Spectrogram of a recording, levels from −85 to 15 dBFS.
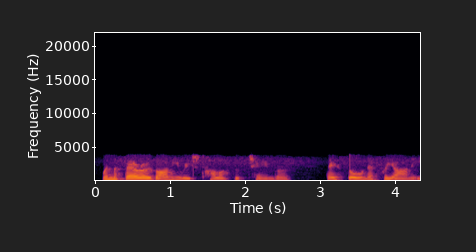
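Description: Flipped bits on the digital phone line, bit errors at a rate of roughly 0.1 to 0.15 percent, corrupt isolated samples in this telephone-band speech. They give brief crackling ticks from 1.28 to 1.32 s and a brief tick at 3.39 s, just after "chamber they".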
